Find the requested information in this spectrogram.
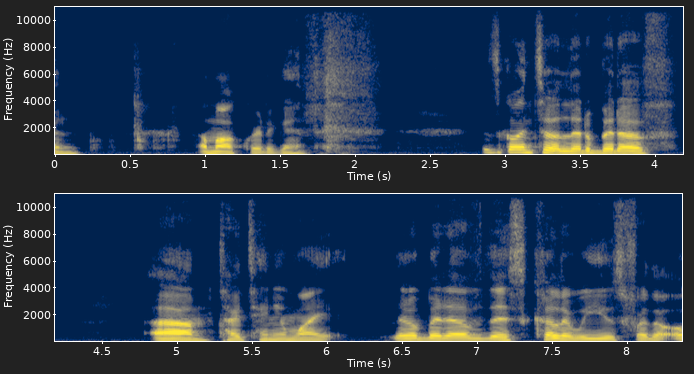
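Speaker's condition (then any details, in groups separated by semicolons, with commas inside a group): No condition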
